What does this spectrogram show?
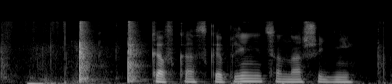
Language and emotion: Russian, neutral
